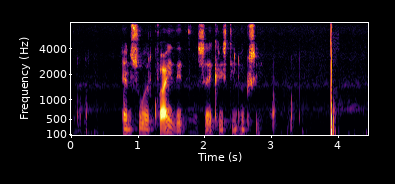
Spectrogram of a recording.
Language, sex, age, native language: Icelandic, male, 40-49, Icelandic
